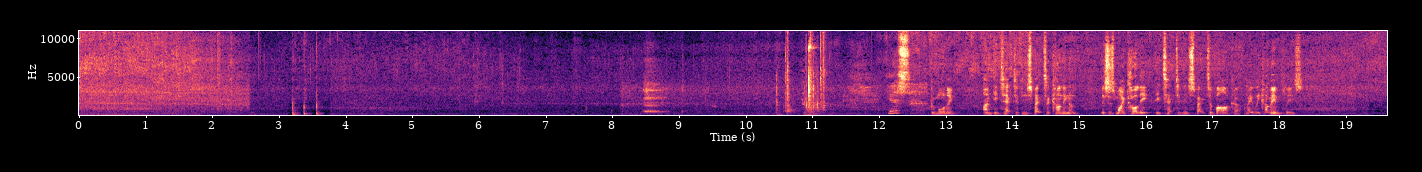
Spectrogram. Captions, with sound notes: (knocking) (Barker exhaling) - Yes? - Good morning, I'm Detective Inspector Cunningham. This is my colleague, Detective Inspector Barker. May we come in please?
